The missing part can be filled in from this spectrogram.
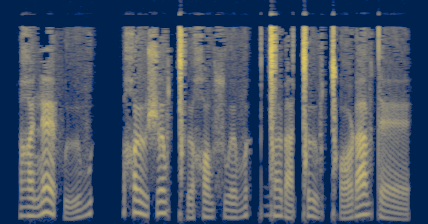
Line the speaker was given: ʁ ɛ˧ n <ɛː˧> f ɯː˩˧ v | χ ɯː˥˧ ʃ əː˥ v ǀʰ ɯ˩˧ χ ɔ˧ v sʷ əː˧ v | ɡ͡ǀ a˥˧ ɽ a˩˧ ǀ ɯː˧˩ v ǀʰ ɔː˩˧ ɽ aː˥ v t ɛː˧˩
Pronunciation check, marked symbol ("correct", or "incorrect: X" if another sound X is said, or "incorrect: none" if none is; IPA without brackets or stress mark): incorrect: ɛː˥˧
